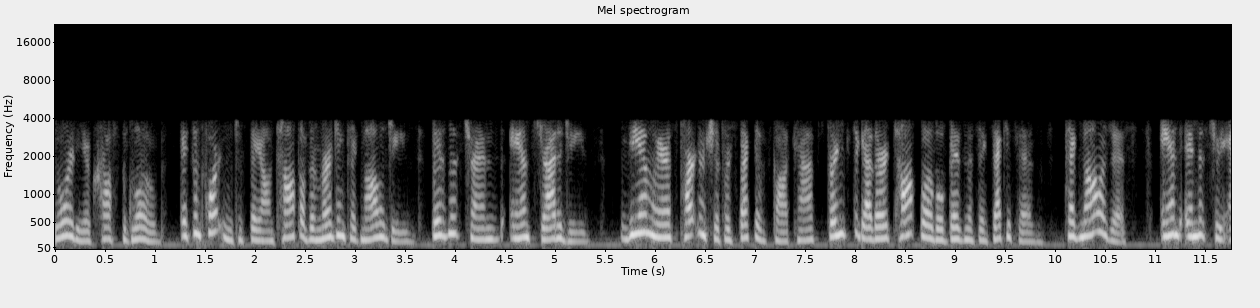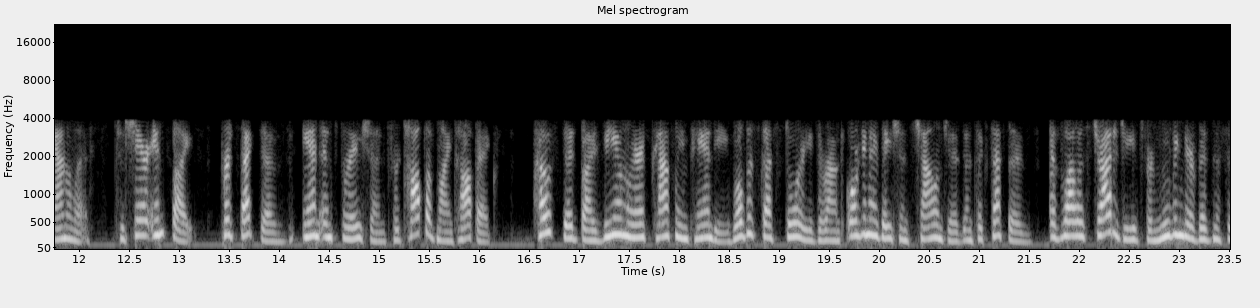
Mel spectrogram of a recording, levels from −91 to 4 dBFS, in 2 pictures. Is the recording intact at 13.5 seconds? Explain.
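No. At 13.5 s, as across the whole clip, a steady 50 Hz mains hum sits about 30 dB below the speech. It comes from power-line coupling and holds a fixed pitch, unlike rumble or wind, which drift. The speech also shows tandem speech coding: it sounds rough, muffled and warbly, with nothing above 3.8 kHz. That points to two passes through a low-rate codec such as G.729A, each re-coding the last one's damage. A single band-limited pass would sound duller but not this warbly.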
